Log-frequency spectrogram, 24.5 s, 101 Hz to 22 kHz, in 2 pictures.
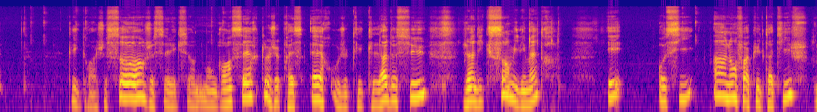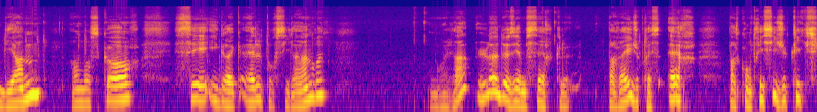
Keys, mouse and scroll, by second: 0.4 click, 1.1 right click, 3.1 click, 3.5 click, 5.7 r, 7.6 KP_1, 7.9 KP_0, 8.2 KP_0, 10.2 click, 11.8-13.4 typing, 15.2-16.2 typing, 18.4 click, 19.2 typing, 20.4 click, 20.7 typing, 21.8 typing.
